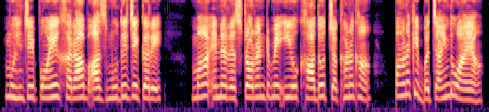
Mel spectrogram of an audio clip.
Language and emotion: Sindhi, fearful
